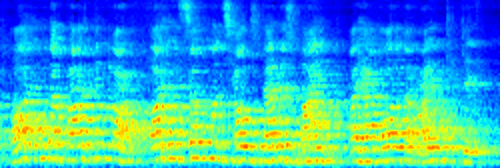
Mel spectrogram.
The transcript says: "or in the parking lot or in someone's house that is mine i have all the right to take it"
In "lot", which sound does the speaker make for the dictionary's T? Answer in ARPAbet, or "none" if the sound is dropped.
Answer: none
